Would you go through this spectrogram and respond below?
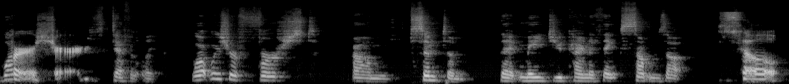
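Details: Adult women in conversation; normal speech.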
